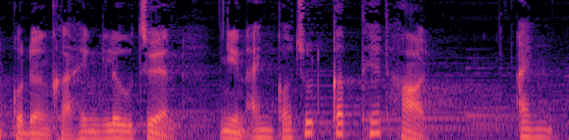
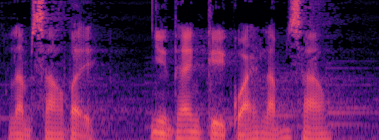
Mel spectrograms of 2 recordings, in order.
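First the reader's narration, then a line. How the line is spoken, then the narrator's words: Moved, tender question. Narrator (Vietnamese): xúc động dịu dàng hỏi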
